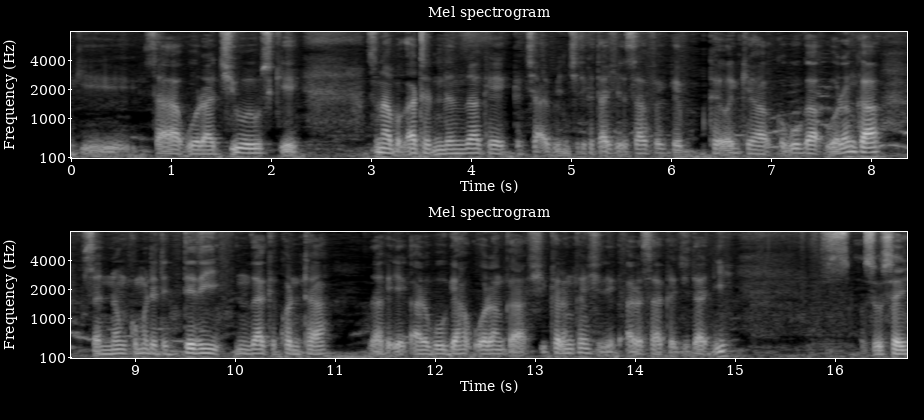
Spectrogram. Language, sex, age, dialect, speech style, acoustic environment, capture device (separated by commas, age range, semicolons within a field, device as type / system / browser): Hausa, male, 25-34, Nigeria - Kano, relaxed, silence, mobile / Linux / Chrome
